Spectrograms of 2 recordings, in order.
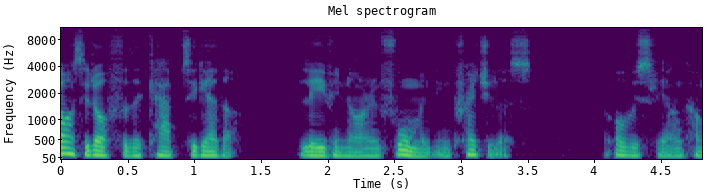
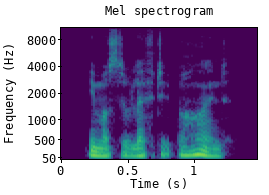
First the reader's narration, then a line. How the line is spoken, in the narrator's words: muttered my companion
